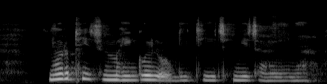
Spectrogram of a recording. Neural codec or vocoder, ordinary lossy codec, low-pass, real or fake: autoencoder, 22.05 kHz, a latent of 192 numbers a frame, VITS, trained on one speaker; none; 9.9 kHz; fake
